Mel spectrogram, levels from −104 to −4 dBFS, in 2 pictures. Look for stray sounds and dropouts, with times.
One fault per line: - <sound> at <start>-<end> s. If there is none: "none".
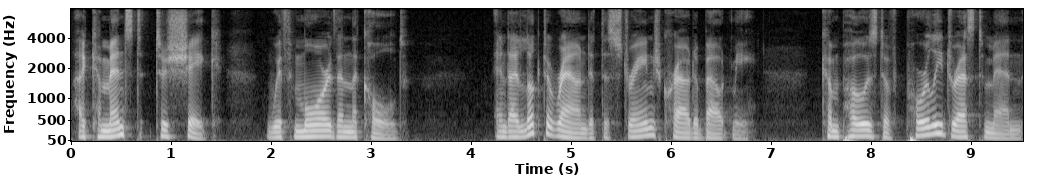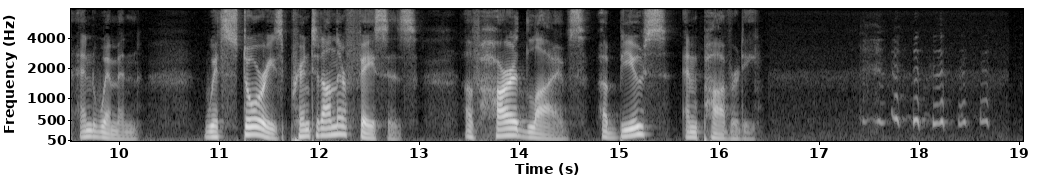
- laugh at 17.4-18.7 s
